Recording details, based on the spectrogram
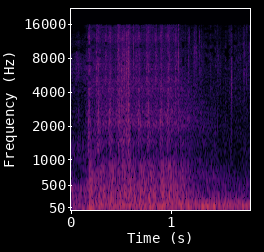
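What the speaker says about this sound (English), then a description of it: "speedak taking a shot from Shiro as he tried to move back towards the bomb site" Rapid bursts of rifle gunfire in a Counter-Strike: Global Offensive pro match between Nemiga and Gambit, dense and loud, with overlapping shots forming a continuous fusillade.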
